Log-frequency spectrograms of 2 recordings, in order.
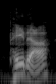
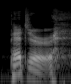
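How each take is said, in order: First: The name is said in an Australian accent. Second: The name is said in a Filipino accent. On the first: "my Australian pronunciation pronunciation of Peter" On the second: "it's Peter in the Philippines"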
